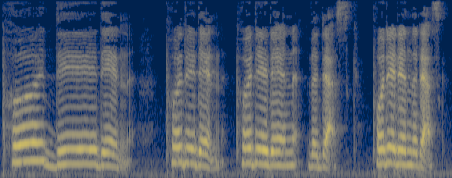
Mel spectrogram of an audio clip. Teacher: your tongue is just tapping the top of your mouth to make a d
